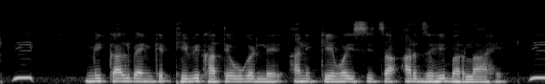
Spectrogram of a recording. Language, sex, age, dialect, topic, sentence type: Marathi, male, 31-35, Standard Marathi, banking, statement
